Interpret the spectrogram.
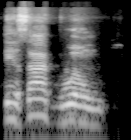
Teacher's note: Veja que esse M, ó, vai ter um som de U. Tá vendo? Ou seja, esse cara vai ser uma semivogal, ó. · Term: tritongo nasal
